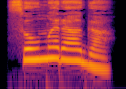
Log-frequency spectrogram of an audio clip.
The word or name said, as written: ಸೋಮರಾಗ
